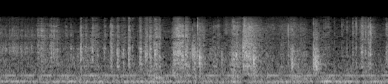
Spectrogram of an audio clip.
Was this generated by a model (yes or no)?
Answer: no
